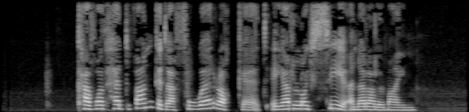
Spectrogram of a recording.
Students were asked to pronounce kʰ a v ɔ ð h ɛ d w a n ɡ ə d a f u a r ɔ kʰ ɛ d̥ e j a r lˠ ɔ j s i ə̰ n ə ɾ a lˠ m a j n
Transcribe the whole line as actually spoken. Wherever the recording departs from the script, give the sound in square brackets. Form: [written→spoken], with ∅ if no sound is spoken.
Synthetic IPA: kʰ a v ɔ ð h ɛ d [w→v] a n ɡ ə d a f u [a→ɛ] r ɔ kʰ ɛ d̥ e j a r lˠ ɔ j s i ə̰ n ə ɾ a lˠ m a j n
